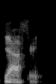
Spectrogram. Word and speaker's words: Jaffe: And then Jaff Jaffy Jaffy.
